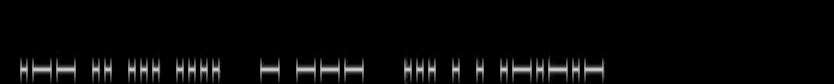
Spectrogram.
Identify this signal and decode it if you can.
Morse code, heard as a keyed tone, about 20 wpm, 700 Hz. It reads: WISH TO SEE.
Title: Sentences with 8-Word Phrases - Spoken Beginning - 20wpm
